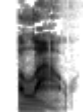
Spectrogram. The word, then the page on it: allow: male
